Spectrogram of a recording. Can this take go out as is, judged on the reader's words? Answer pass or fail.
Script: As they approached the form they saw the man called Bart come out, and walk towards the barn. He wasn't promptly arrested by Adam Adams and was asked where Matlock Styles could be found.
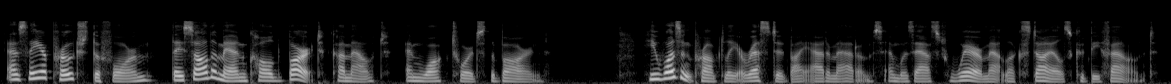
pass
